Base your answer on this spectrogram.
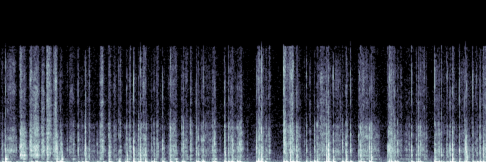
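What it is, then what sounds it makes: Molded pulp packaging insert. Fingertips tap and scratch the sides of a hand-sized, hollow, beige molded paper pulp cardboard packaging insert held in both hands. The result is a rapid, uneven stream of dull, hollow taps and soft scratchy rubs. Each tap is a short, muffled thump with weight mostly in the low end and little high-end brightness.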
